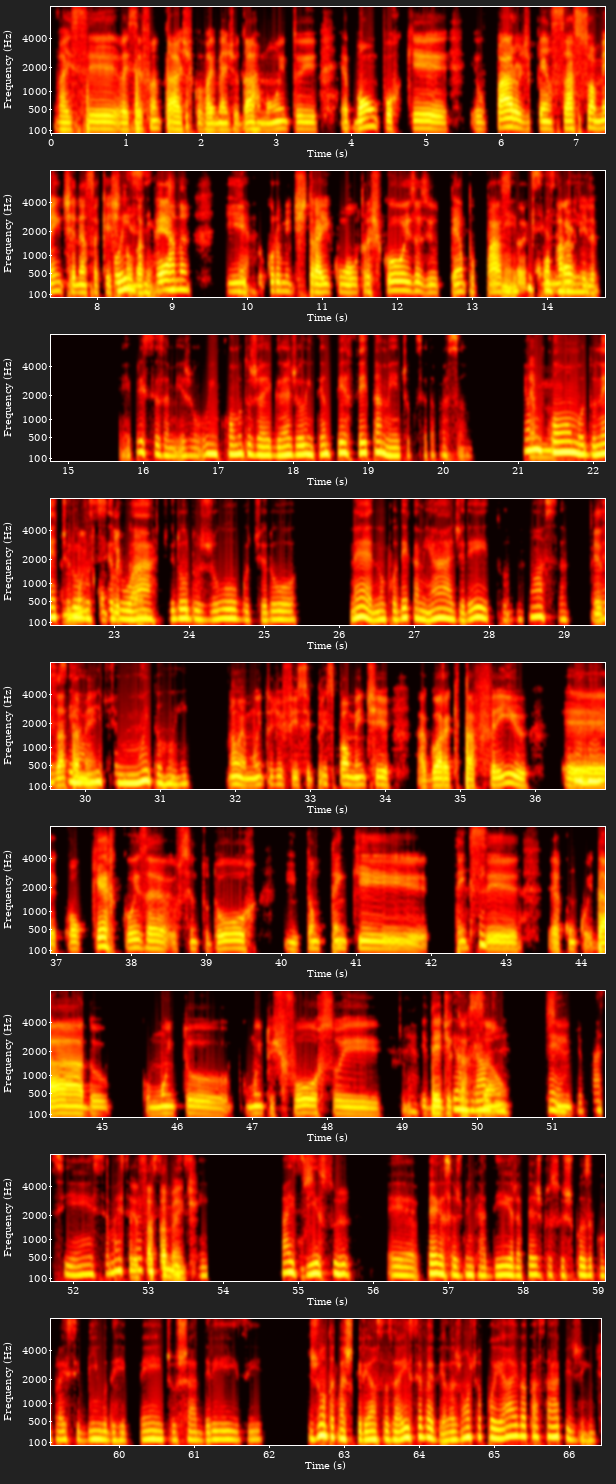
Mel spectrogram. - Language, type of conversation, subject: Portuguese, advice, Como posso lidar com a frustração por sentir que minha recuperação está avançando lentamente?
- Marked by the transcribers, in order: tapping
